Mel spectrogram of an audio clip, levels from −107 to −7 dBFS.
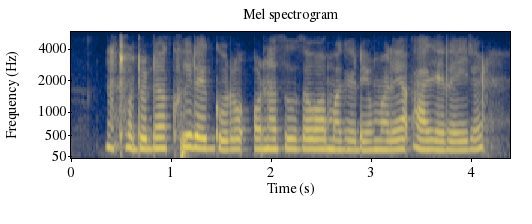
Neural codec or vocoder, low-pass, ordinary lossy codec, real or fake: codec, 16 kHz in and 24 kHz out, 2.2 kbps, FireRedTTS-2 codec; 5.4 kHz; none; fake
